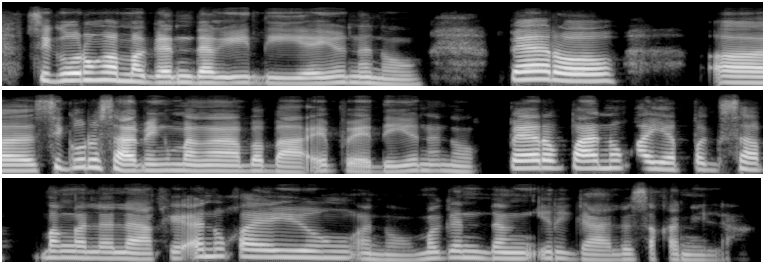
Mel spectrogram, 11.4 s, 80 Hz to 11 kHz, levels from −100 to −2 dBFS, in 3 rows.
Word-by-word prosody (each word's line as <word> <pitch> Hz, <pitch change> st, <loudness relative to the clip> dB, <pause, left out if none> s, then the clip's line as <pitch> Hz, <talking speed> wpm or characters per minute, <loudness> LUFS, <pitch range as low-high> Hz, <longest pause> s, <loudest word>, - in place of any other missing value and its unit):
siguro 245 Hz, +1 st, +4 dB
nga 255 Hz, -, +8 dB
magandang 190 Hz, -4 st, +2 dB
ideya 170 Hz, -2 st, -3 dB
yun 190 Hz, -, -7 dB
ano. 140 Hz, -5 st, -7 dB, 0.5 s
Pero, 240 Hz, -5 st, +6 dB, 0.5 s
ah, 185 Hz, -1 st, +4 dB
siguro 280 Hz, +6 st, -3 dB
sa 185 Hz, -, +5 dB
aming 190 Hz, 0 st, -4 dB
mga 175 Hz, -2 st, 0 dB
babae 160 Hz, -3 st, -2 dB
puwede 155 Hz, -, -6 dB
yun 185 Hz, -, -8 dB
ano. 165 Hz, -4 st, -9 dB, 0.2 s
Pero 260 Hz, 0 st, +5 dB
paano 255 Hz, 0 st, +4 dB
kaya 230 Hz, -3 st, 0 dB
'pag 210 Hz, -2 st, -8 dB
sa 220 Hz, -4 st, -1 dB, 0.2 s
mga 210 Hz, -1 st, -4 dB, 0.2 s
lalake, 180 Hz, 0 st, -4 dB
ano 245 Hz, +1 st, -3 dB
kaya 230 Hz, -2 st, -2 dB, 0.2 s
yung 210 Hz, -1 st, -9 dB
ano, 150 Hz, -4 st, -11 dB
magandang 190 Hz, -1 st, -6 dB
iregalo 160 Hz, -5 st, -9 dB
sa 160 Hz, -, -11 dB
kanila? 145 Hz, -2 st, -13 dB
190 Hz, 165 wpm, -21 LUFS, 175-230 Hz, 0.5 s, nga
